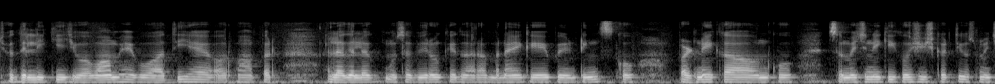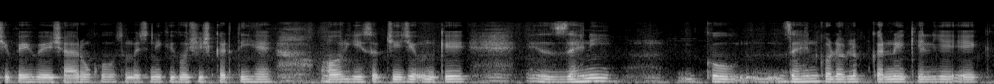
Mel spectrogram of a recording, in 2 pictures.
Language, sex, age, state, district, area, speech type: Urdu, male, 30-45, Delhi, South Delhi, urban, spontaneous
